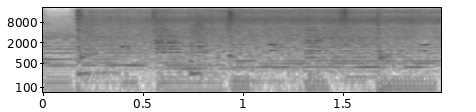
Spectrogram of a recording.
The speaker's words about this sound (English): Waves are washing, splishing, splashing.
